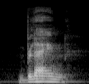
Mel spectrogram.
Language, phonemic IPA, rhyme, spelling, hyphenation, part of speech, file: Dutch, /blɛi̯n/, -ɛi̯n, blein, blein, noun, Nl-blein.ogg
- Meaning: blister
